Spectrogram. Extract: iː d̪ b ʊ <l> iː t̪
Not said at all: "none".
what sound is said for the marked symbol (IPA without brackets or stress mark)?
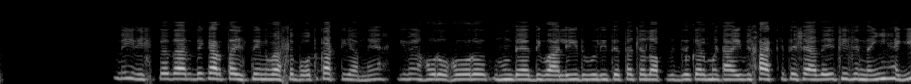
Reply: l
